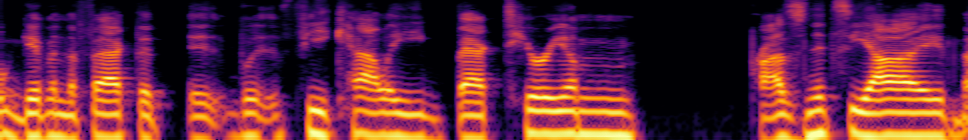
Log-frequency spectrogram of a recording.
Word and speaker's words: prausnitzii: prausnitzii, am I pronouncing that correctly? – Prausnitzii, yeah. – It's prausnitzii. – P-R-A-U-S-N-I-T-Z-I-I.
